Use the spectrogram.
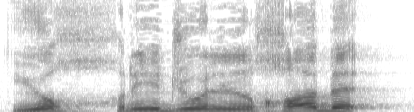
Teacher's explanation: لما نقف على يخرج الخبأ هنا يوجد همزة بعد الباء المقلقلة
